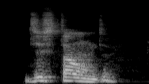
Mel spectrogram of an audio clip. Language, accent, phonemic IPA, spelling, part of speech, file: French, Canada, /dis.tɑ̃d/, distende, verb, LL-Q150 (fra)-distende.wav
- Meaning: first/third-person singular present subjunctive of distendre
